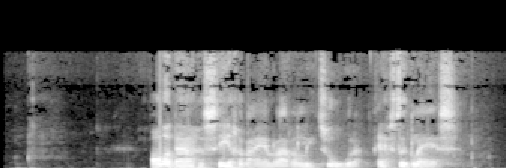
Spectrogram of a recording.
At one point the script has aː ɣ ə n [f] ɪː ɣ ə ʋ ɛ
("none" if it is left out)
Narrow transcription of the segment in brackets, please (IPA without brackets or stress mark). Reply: s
